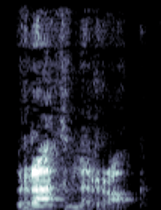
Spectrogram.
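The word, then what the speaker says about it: Ragnarök: this one a lot how do you pronounce Ragnarok in Olden orse it was pronounced Ragnarok oh that's the whole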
